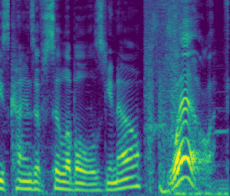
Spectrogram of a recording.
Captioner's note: glitch SFX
